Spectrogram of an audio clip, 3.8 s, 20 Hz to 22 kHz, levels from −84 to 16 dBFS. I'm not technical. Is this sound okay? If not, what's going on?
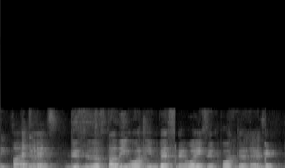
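No. There are two brief glitches from what is likely a broken MP3 bit reservoir, at 2.31 to 2.34 s and at 3.52 to 3.55 s. MP3 files store sound in small chunks about 26 ms long, and each chunk borrows spare room from the chunks before it. When a chunk goes missing, the next one looks back for its borrowed data, gets the wrong bytes, and the speech jumps ahead.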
